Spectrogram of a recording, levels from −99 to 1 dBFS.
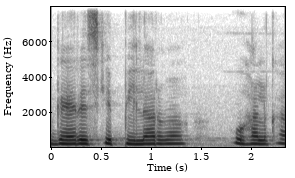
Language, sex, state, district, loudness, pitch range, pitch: Bhojpuri, female, Bihar, East Champaran, -15 LUFS, 210-220 Hz, 215 Hz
